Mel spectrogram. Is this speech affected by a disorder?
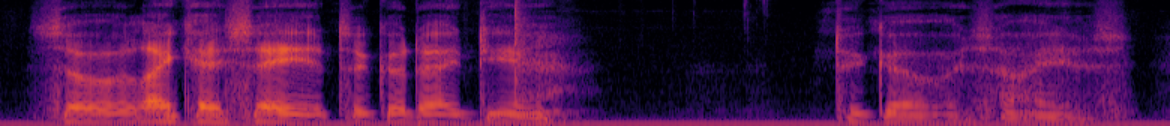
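Yes: ALS; abnormally slow voice.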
